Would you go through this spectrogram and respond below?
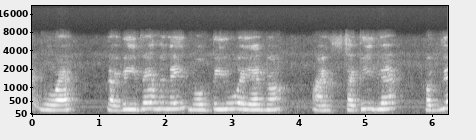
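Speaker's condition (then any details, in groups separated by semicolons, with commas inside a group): Speech impairment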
